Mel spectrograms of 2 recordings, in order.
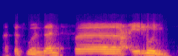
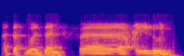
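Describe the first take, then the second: The two takes are said the same way.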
